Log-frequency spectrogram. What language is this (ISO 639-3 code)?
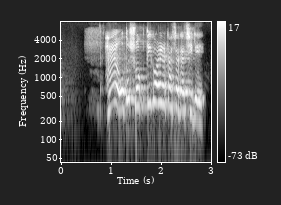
ben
